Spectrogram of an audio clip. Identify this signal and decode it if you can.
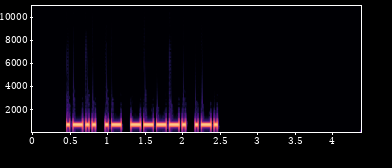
Morse code, heard as a keyed tone, about 28 wpm, 700 Hz. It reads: LA9R
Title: DXCC-100 Call Signs - 4 Characters - 28wpm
